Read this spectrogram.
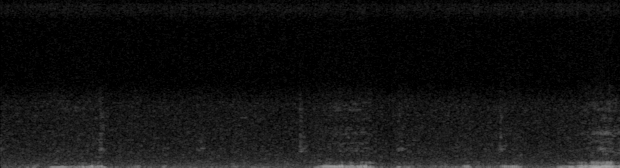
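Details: Sleeping beagle snoring: low, rough, rasping breaths in short bursts, a strong snore every two to three seconds with quieter snuffles between, indoors with no other sounds.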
